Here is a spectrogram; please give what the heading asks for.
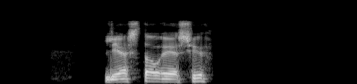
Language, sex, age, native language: Icelandic, male, 40-49, Icelandic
